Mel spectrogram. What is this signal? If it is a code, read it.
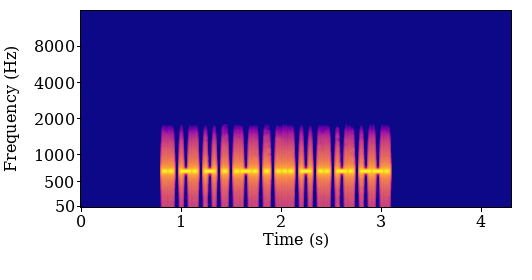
Morse code, heard as a keyed tone, about 40 wpm, 700 Hz. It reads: INTERESTING
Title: Top 751-1000 Words 40wpm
